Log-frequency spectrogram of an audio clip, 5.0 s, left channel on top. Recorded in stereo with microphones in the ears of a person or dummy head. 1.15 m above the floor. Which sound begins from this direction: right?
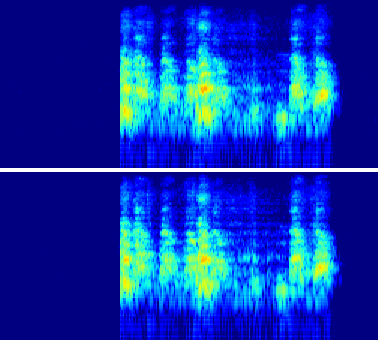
A dog barking, at 1.6 s.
